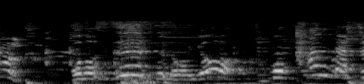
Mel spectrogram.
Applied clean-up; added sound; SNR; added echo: classical method WPE with log-MMSE.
